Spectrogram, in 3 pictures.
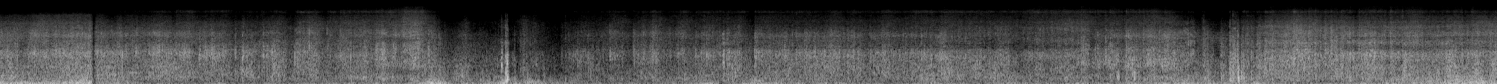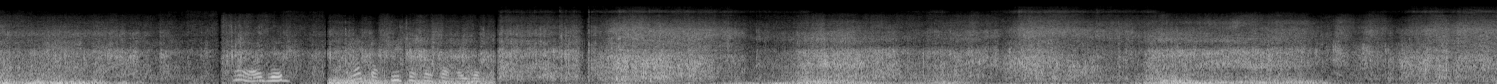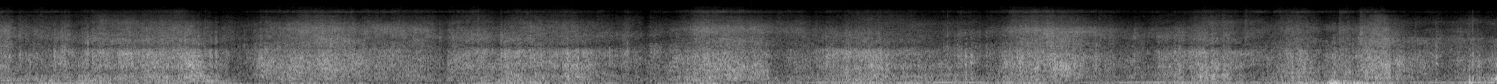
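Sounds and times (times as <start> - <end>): wind on microphone: 0.0 - 1.6, 3.6 - 20.0, 21.0 - 44.9
skis scraping over packed snow: 0.0 - 44.9.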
